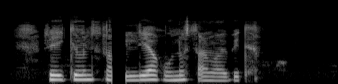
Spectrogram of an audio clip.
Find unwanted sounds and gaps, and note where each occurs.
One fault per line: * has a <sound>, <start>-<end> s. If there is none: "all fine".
* has a dropout, 1.1-1.3 s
